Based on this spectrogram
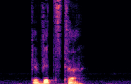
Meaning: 1. comparative degree of gewitzt 2. inflection of gewitzt: strong/mixed nominative masculine singular 3. inflection of gewitzt: strong genitive/dative feminine singular
- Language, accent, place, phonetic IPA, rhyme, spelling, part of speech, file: German, Germany, Berlin, [ɡəˈvɪt͡stɐ], -ɪt͡stɐ, gewitzter, adjective, De-gewitzter.ogg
